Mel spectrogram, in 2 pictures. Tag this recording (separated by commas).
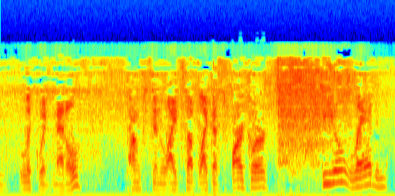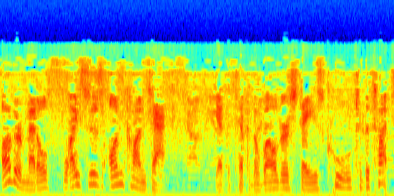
Speech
